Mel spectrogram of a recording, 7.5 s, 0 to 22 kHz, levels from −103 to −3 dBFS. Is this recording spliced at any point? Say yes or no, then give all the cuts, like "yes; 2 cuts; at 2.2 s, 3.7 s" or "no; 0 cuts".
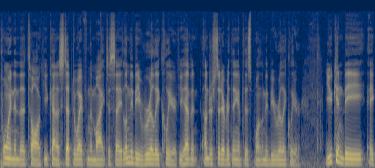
no; 0 cuts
